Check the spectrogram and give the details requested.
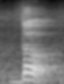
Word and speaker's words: deux: Now DEUX becomes the. Now in the French language, the last consonant of any word is not pronounced. So X is not pronounced and EU has a sound of A, so it becomes the.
